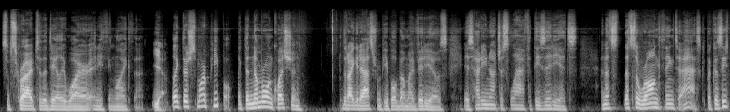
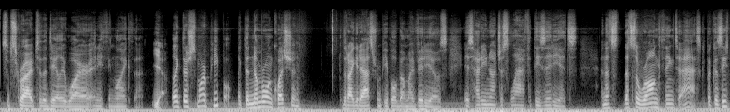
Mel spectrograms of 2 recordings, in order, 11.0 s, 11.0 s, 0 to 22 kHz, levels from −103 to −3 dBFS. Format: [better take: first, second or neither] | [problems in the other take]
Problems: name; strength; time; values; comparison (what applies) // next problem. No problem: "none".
first | low rumble; faint; throughout; 25 dB below the speech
